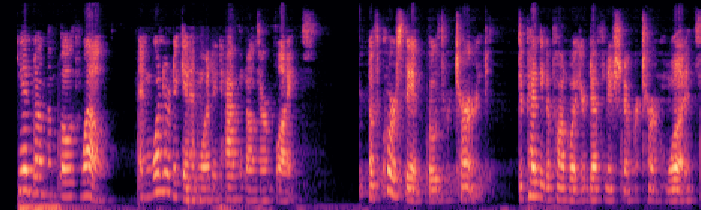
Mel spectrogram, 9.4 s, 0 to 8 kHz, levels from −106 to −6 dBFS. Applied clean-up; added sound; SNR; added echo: neural mask model DeepFilterNet 3.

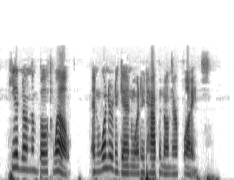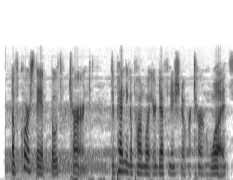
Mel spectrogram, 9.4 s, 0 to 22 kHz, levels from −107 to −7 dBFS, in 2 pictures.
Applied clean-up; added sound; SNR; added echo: none; none; none; none.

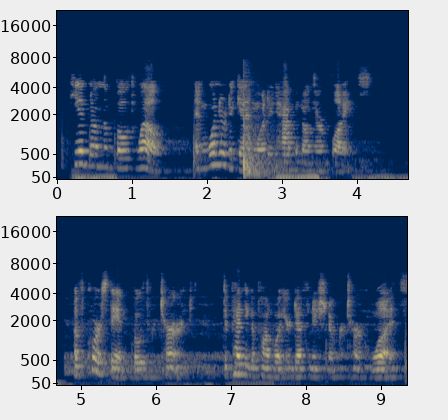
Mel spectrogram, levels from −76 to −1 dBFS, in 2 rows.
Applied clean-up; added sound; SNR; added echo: none; Fireworks; 13 dB; reverberation time 0.3 s.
